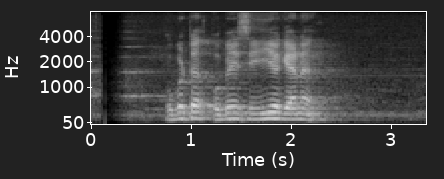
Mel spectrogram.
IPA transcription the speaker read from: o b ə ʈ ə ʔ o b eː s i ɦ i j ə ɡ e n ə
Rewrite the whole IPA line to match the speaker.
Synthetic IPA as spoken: o b ə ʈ ə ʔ o b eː s i ɦ i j ə ɡ æ n ə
